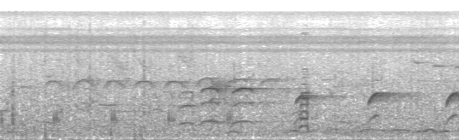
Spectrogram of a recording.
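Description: Bird-of-paradise calls during a courtship display: a quick run of short rising-and-falling notes, then louder, slower calls about a second apart near the end.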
